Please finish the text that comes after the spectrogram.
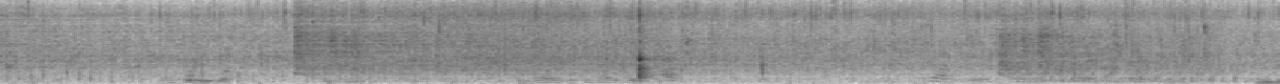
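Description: Ripe banana pitha batter frying in hot oil in a home kitchen, a steady low sizzle with a few light clinks of a ladle, faint and continuous throughout.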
